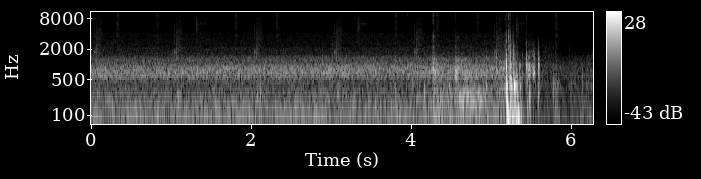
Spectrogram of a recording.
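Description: A small screwdriver worked into the release of an ABB rotary disconnect handle over a steady rushing hum. About five seconds in there is a short cluster of sharp clicks and knocks.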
